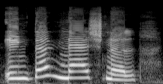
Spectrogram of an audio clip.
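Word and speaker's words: international: में प्रोनाउंस करते हैं इंटरनेशनल यहां पर अल की साउंड नहीं आती नल की साउंड आती है लास्ट में टी आई ओ को स बना दिया गया है साथ में कैसे पढ़ेंगे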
